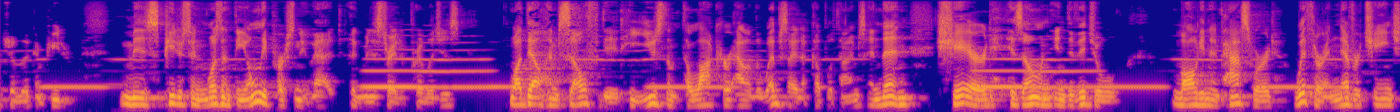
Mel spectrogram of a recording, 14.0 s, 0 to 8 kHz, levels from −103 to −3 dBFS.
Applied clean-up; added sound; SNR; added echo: classical method Wiener filter.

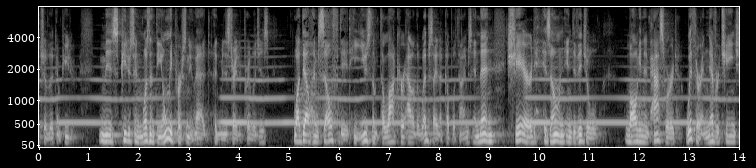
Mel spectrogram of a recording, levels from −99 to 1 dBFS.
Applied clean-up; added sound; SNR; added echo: none; Wind instrument, woodwind instrument; 9 dB; none.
